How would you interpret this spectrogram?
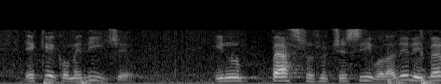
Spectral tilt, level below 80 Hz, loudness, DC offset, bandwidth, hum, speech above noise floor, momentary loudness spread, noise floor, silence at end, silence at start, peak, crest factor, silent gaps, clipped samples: -6 dB/octave; -44 dBFS; -29 LUFS; 0.4%; 5.4 kHz; none; 20 dB; 24 LU; -48 dBFS; 0 s; 0 s; -8 dBFS; 22 dB; none; under 0.1%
